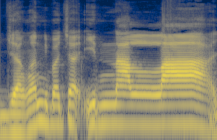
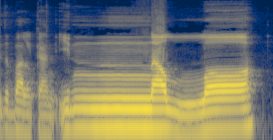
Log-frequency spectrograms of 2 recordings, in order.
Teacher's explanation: Jadi huruf lam yang ini nih, lam jalalahnya ini dibaca tebal, dibaca tafkhim.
